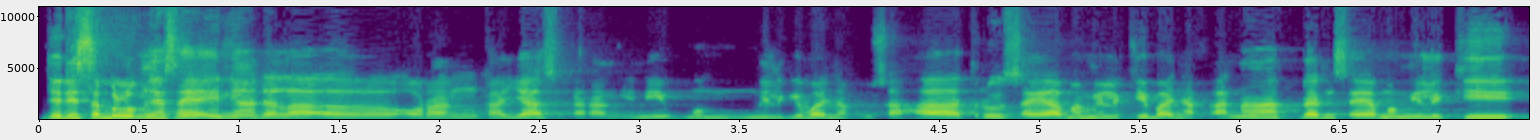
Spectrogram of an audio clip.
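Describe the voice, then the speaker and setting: A man's voice: a little high, a little fast, hardly any pauses, a bit bright, natural voice. A man playing a boastful, self-important rich guest on a comedy podcast, fussy about being interrupted. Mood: pompous.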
